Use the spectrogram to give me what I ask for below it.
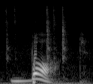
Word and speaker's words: bought: Select the letters of the word bought in the proper order. Don't forget the silent letters.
